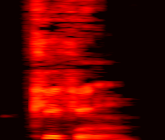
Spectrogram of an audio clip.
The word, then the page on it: kicking: Australian English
